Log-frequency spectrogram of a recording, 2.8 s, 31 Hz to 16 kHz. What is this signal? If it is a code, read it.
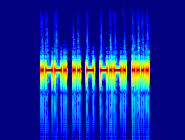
Morse code, heard as a keyed tone, about 36 wpm, 700 Hz. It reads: PITCH
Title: Sentences from Top 1300 Words - New Word Drill - 35wpm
